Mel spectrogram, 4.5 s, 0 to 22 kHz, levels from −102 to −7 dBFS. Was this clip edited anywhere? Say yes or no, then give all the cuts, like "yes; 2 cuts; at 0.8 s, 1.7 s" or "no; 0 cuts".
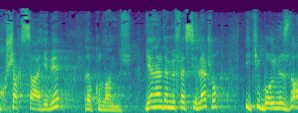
yes; 4 cuts; at 1.3 s, 2.1 s, 3.1 s, 3.6 s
